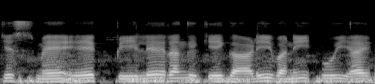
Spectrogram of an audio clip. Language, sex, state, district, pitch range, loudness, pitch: Hindi, male, Uttar Pradesh, Lucknow, 130-150 Hz, -15 LUFS, 135 Hz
